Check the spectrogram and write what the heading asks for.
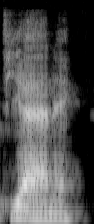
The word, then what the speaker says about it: tiene: Now, tiene, as in the case of a lot of semi-vowels preceding an E, opens the E. Some don't, but a lot do. Tiene, right? Single N, not tiene, right? That's the mistake we can make.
